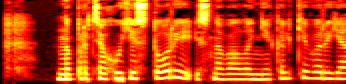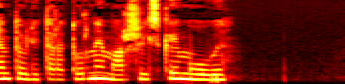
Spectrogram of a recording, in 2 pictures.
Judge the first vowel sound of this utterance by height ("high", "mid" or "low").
low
